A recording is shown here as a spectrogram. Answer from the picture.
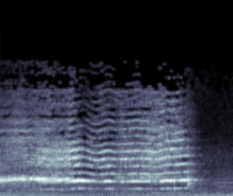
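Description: A toddler's long, high-pitched squeal of excitement, held on one high note and cut off near the end, with background music underneath.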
